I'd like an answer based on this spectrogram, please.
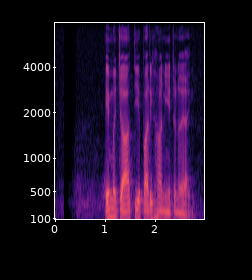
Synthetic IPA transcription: eməd͡ʒaːt̪ijəpaɾiɦaːnijəʈənoja̰j

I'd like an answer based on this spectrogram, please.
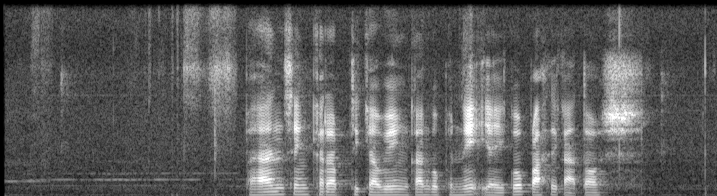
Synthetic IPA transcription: b̥a̤ansɪŋɡ̥ə̤ɾəp̚d̪̥i̤ɡ̥ä̤wɪŋkaŋɡob̥ə̤nɪʔjaikuplast̪ikat̪ɔs

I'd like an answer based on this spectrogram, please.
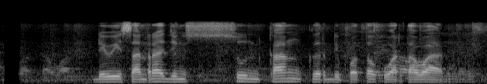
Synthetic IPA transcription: dɛwisandrad͡ʒɨŋsunkaŋkɨrdipɔt̪ɔkuwart̪awan

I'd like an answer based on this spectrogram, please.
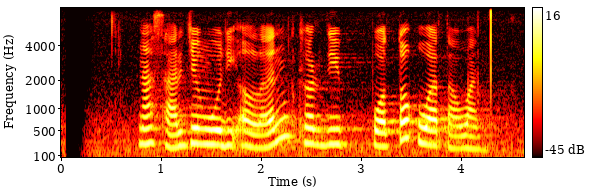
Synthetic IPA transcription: nasard͡ʒɨŋwudiʔələnkʰɨrdipɔt̪ɔkuwart̪awan

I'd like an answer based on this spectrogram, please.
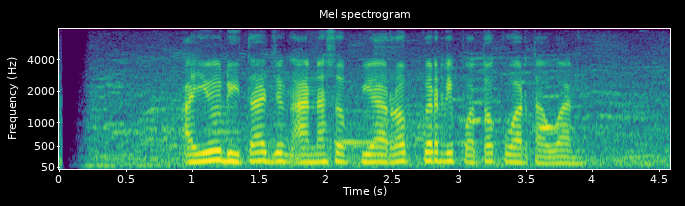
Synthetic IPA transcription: ʔajudit̪ad͡ʒɨŋʔanasopiaɾɔp̚kərdipɔt̪ɔkəwart̪awan

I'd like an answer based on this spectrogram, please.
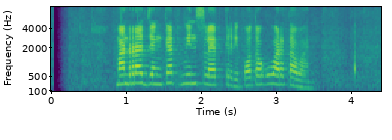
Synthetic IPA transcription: manrad͡ʒəŋkɛt̪minslɛt̪̚kəɾipɔt̪ɔkuwart̪awan

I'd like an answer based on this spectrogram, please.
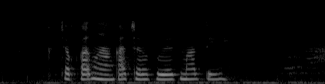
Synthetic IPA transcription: t͡ʃɔkat̪̚ŋaŋkad̥ʒ̥ə̤lɡ̥ṳwɪt̪̚mat̪i

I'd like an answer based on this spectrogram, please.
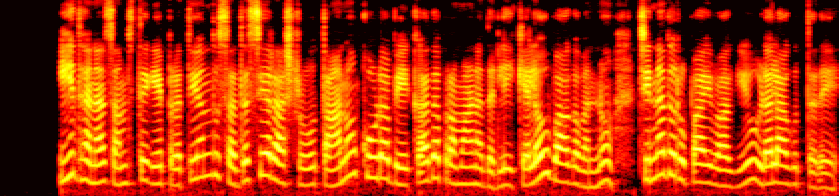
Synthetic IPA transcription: iːd̪ʱɐnɐsɐmst̪ʰɛɡe̞pɾɐt̪ijo̞nd̪usɐd̪ɐsjɐɾaːʂʈɾɐʋut̪aːnuːkuːɽɐbɛːkaːd̪ɐpɾɐmaːɳɐd̪ɐlːikɛlɐʋubʱaːɡɐʋɐnːut͡ʃinːɐd̪ɐɾuːpaːjɐʋaːɡijuːiɽɐlaːɡut̪ːɐd̪e̞

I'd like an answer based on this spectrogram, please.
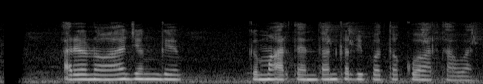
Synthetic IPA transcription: ʔaɾɛlnoad͡ʒɨŋ | ɡ̥əmaart̪ɛnt̪ɔnkɨrdipɔt̪ɔkːuwart̪awan

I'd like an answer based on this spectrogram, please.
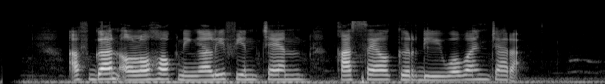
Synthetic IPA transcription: ʔa̰fɡanʔɔlɔɦɔk̚niŋalifint͡ʃɛnkasɛlkɨrdiwawaɲt͡ʃaɾa̰

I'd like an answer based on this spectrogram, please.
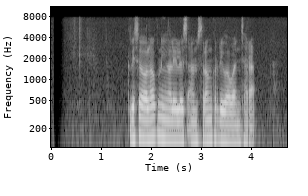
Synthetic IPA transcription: kɾisɔɔlɦɔk̚niŋalilʊsa̰mst̪ɾʔɔŋkərdiwawaɲt͡ʃaɾa̰

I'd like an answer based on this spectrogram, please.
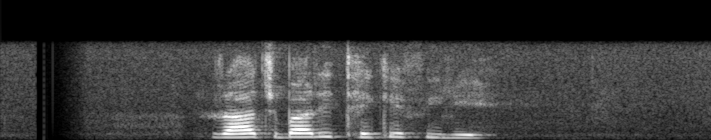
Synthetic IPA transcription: ɾaːd͡ʒbaːɾit̪ʰeːkefiːɾeː

